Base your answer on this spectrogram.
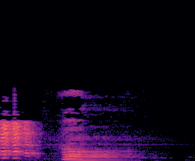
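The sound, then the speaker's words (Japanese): Goats bleating in a video game with large and small goats: a short, higher-pitched bleat, then a louder, longer, lower bleat that wavers and fades. “大きいヤギ、小さいヤギ、小ヤギですかね、います。ヤギを見ると画面の上の方に避難をしていくといった あ ヤギが移動するといったゲーム”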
